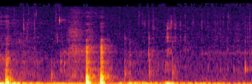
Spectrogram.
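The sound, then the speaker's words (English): Beer pouring into a glass in a few short gurgling bursts, moderately quiet, with a low background rumble and no talking. “All right, so while you're pouring... I'll do some beer trivia since we found some finally.”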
